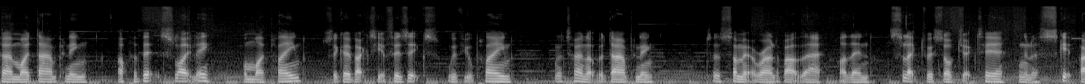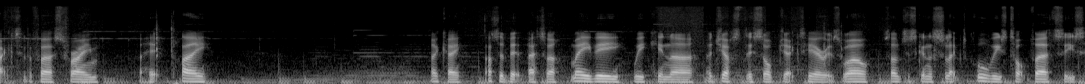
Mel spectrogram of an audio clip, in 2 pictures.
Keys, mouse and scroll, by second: 0.1 click, 2.2 click, 5.5-7.3 drag, 8.9 click, 10.6 click, 11.8-12.5 scroll up 1, 12.5-13.5 scroll up 1, 12.5 space, 13.5-14.3 scroll down 1, 14.3 scroll down 1, 16.5 space, 17.1 shift+middle drag, 17.1 scroll up 1, 17.8 middle click, 19.1 Tab, 19.6 middle click, 19.6 scroll up 2, 19.8 click, 20.4 alt+shift+click, 21.3-21.7 scroll up 1.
